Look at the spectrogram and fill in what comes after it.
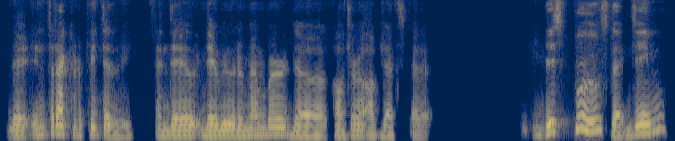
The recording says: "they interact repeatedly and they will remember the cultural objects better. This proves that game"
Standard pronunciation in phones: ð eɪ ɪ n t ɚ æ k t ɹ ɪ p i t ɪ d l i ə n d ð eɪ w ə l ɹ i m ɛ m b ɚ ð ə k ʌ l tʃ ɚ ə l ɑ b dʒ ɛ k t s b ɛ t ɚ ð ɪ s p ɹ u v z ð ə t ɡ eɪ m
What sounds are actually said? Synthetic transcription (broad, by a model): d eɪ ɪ n t ɚ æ k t ɹ ɪ p i t ɪ d l i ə n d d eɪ w ə l ɹ i m ɛ m b ɚ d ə k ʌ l tʃ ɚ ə l ɑ b dʒ ɛ k t s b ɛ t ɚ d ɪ s p ɹ u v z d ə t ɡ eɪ m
